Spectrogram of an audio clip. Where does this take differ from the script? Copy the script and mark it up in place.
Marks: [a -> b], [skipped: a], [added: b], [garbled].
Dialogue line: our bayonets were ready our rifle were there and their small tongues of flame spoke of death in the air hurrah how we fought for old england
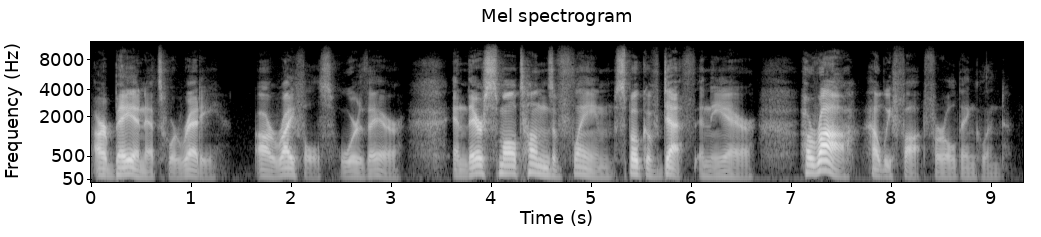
our bayonets were ready our [rifle -> rifles] were there and their small tongues of flame spoke of death in the air hurrah how we fought for old england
